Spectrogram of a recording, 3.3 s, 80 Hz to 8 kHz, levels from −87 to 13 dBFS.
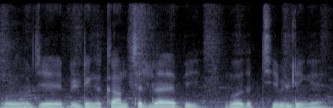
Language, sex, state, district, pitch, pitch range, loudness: Hindi, male, Rajasthan, Bikaner, 100 Hz, 100-105 Hz, -18 LUFS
